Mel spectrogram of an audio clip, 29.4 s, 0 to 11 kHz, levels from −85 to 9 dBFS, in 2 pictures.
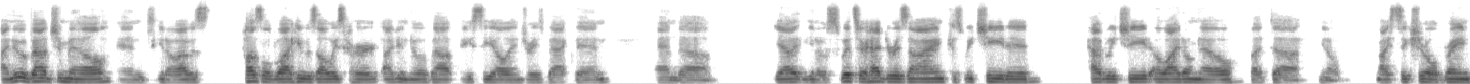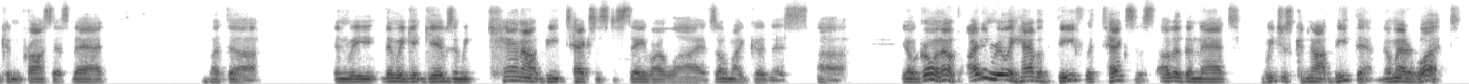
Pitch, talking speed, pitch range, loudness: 115 Hz, 200 wpm, 105-120 Hz, -26 LUFS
